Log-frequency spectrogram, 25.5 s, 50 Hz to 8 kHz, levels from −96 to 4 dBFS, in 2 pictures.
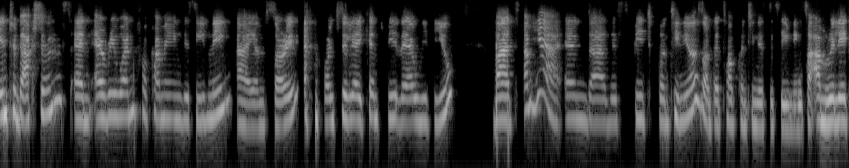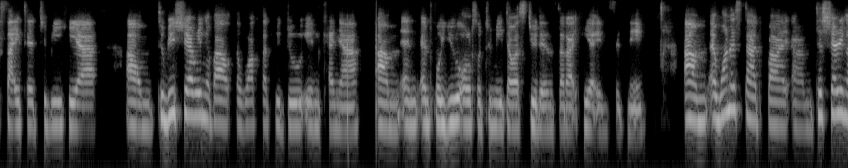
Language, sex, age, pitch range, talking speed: English, female, 20-39, 175-230 Hz, 170 wpm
